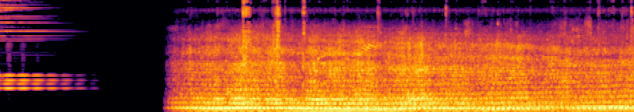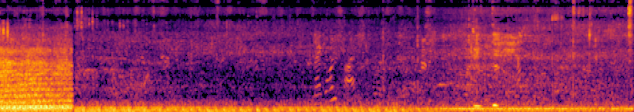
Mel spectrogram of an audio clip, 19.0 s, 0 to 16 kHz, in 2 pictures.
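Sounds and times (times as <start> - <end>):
airplane engines droning overhead: 2.5 - 19.0
faint outdoor noise: 10.2 - 19.0.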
